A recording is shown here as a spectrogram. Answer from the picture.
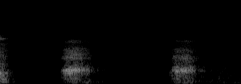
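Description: Two short, breathy exhalations from a man, about a second apart.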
